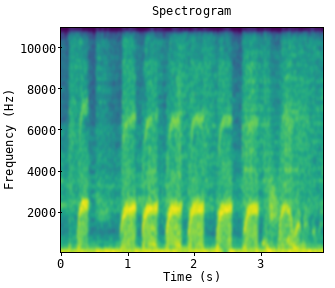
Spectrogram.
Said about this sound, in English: Quack Quack. Quack Quack.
